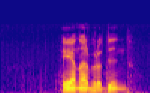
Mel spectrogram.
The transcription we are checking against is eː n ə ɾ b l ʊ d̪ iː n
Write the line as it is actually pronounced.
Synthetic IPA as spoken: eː n a ɾ b ɾ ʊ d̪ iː n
